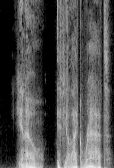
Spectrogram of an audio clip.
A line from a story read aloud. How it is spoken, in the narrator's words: Juan whispered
